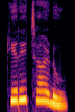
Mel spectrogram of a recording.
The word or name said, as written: ಕೊರಚಾಟ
